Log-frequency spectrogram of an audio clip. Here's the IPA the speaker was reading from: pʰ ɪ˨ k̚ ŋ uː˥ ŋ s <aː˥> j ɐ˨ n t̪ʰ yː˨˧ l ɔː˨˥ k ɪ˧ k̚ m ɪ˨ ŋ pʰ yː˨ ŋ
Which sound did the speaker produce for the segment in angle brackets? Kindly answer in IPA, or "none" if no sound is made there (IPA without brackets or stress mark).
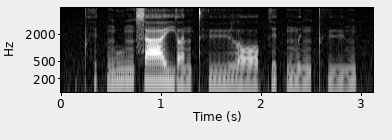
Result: aː˥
